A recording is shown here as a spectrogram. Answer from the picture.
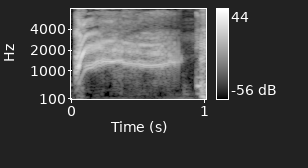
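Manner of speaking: sudden low yelp of shock; startled scream. Retold or imitated. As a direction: let out a startled shriek. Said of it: "I'm like".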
